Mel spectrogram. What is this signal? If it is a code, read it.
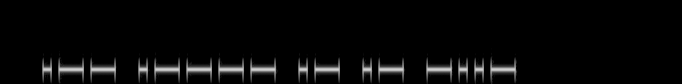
Morse code, heard as a keyed tone, about 15 wpm, 700 Hz. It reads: W1AAX
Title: USA Call Signs - 5 Characters - Repeated 2x - 15wpm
